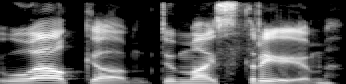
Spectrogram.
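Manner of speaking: slow, put-on Russian accent. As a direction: greet the stream slowly in a mock Russian accent. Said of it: "I don't know why I'm talking in a Rus-, Russian accent".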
